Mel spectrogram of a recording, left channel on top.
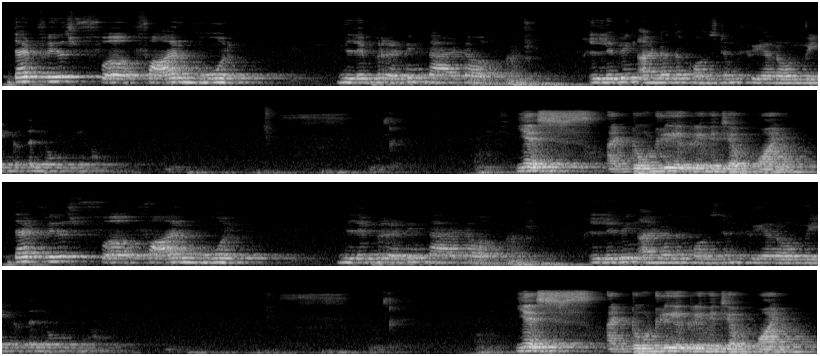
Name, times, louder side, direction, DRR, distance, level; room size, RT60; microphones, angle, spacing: voice 1, 0.1-2.4 3.4-5.4 5.9-9.2 12.9-13.1 14.0-14.1, left 3 dB, 50° left, 5 dB, 0.4 m, -21 dB
voice 2, 13.3-16.0, equal, 35° right, -2 dB, 0.8 m, -17 dB
4.8 x 2.8 x 2.7 m, 1.1 s
head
